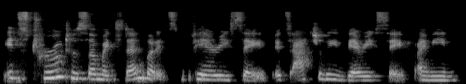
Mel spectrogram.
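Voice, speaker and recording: A woman's voice: mid-range voice, normal speed, husky. A woman in her twenties from Hong Kong, a PhD student chatting as a guest on a video call, with frequent "like" fillers. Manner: chatty, fills with "like". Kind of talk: casual interview chat.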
